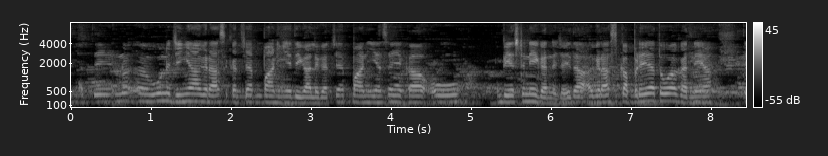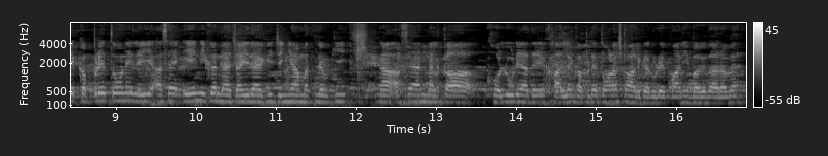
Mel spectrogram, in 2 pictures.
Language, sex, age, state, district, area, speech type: Dogri, male, 18-30, Jammu and Kashmir, Udhampur, rural, spontaneous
